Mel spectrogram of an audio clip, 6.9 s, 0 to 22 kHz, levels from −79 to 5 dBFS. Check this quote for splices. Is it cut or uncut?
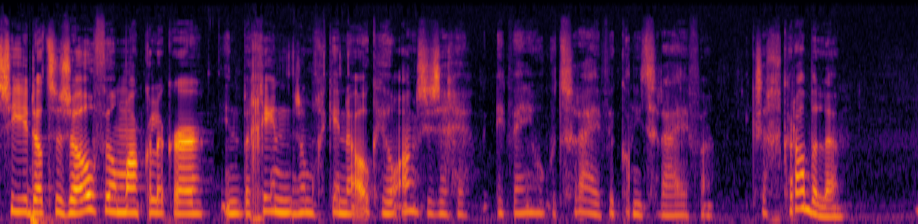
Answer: cut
